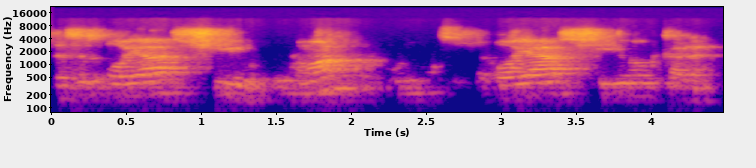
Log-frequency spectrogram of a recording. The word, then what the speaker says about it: Oyashio: And this, how do you pronounce? This is Oya Shio.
